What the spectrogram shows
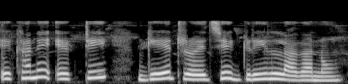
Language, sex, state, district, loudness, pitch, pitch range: Bengali, female, West Bengal, Cooch Behar, -11 LUFS, 250 Hz, 225-285 Hz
